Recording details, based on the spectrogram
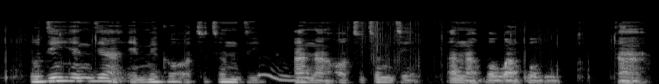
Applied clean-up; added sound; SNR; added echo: neural mask model RNNoise.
